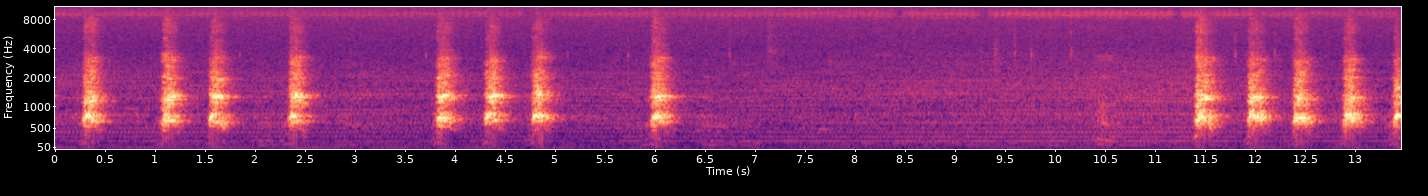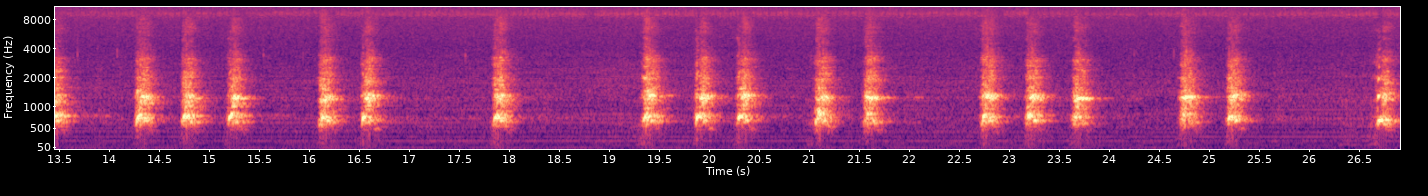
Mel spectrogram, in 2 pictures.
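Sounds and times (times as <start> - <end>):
dog barking: 0.2 - 2.7, 3.8 - 5.1, 5.9 - 6.3, 11.4 - 15.5, 16.1 - 16.9, 17.8 - 18.2, 19.3 - 21.9, 22.7 - 24.0, 24.7 - 25.6, 26.6 - 26.9.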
